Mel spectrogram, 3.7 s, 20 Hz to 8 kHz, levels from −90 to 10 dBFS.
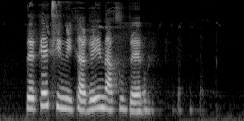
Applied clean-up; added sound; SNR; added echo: neural mask model DeepFilterNet 3.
